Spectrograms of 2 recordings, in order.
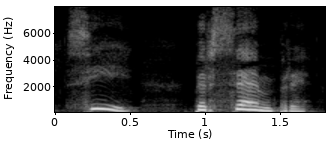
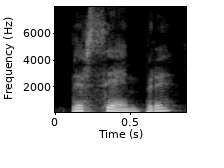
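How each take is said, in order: First: Per sempre with a falling, settled tune; Laura answers her sister, per sempre falling firmly. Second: Per sempre asked with a rising tune; questioning rise. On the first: Laura answering Carrie, a firm falling statement. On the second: Carrie doubting her sister, lightly rising question. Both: A narrator's reading. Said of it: "disse Laura".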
